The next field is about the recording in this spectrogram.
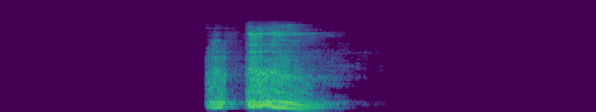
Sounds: Throat clearing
